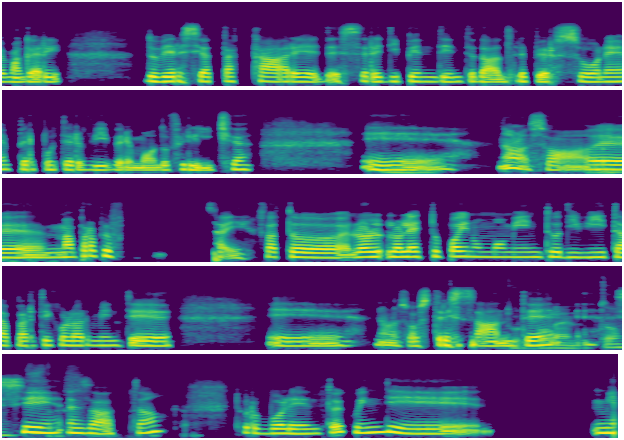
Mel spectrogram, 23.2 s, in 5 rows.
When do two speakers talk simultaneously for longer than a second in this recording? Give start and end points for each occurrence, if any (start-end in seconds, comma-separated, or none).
17.7-19.9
